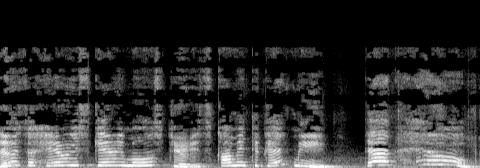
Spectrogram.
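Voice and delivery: very high yell with drawn-out word. A boy jumping on his bed calls his dad upstairs as a trick, yelling. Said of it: "he yelled".

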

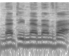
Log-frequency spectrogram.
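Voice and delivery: rattled off very fast, tossed straight off. Advertising a Cadillac SRX, saying the price '$19,995' very fast. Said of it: "I just like to say that fast because it kind of sounds good".

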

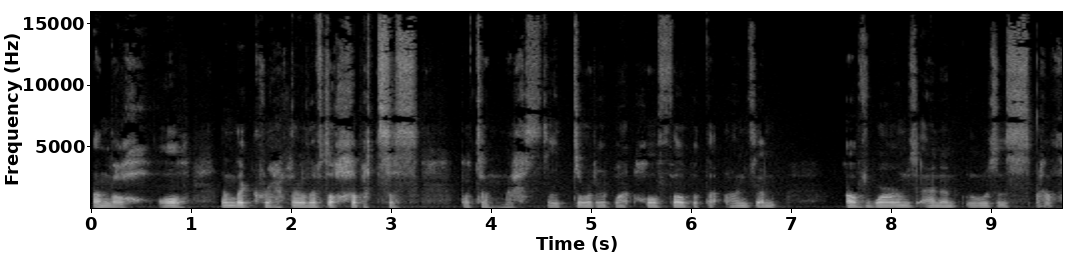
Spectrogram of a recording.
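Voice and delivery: put-on creature voice, kept soft and hushed. Reading the first chapter of the first Hobbit book aloud, in Gollum voice. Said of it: "doing it in Gollum's voice".

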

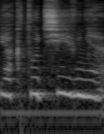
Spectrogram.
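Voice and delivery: hushed whisper. Narrator reads a girl whispering to her brother in the cellar; whispering. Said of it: "szepnęła dziewczynka do brata".

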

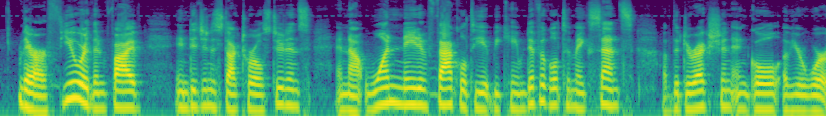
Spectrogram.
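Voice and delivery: ordinary talk, nothing marked

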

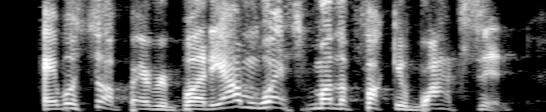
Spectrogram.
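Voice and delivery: very high, squeaky voice. Imitating a voice from before the alleged steroids: Wes Watson's old voice. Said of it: "Remember his voice was like this?".

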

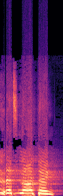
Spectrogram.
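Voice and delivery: mock very high, shrill, loud, tearful crying voice. Retelling a crying sister's answer, imitating a crying sister. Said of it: "She's crying".

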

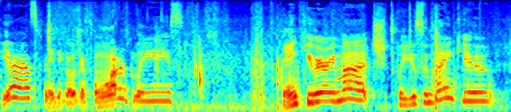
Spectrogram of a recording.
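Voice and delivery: high, polite talking-dog voice. Speaking for the dog answering back to viewers, doggy voice. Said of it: "doing my doggy voice".

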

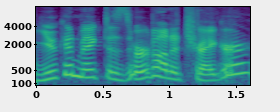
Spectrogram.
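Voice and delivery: mock knowing, teasing, sarcastic tone. Quoting her dearest friend's question to her, retelling a sarcastic question. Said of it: "she's being sarcastic when she asks me these questions".

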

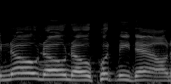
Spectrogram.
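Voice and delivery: mock drawn-out screaming little kid voice, slow. Retelling a Bible scene, the child Jesus picks up: imitating a screaming child. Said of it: "screaming at everybody".

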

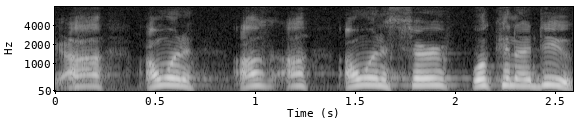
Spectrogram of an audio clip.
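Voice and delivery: put-on high, eager young girl voice, blurted out. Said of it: "she's like".

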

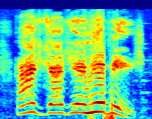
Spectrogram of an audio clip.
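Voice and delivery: bad cartoon-kid voice, high, loud, swooping all over. Wishing to dress up before a battle, doing a terrible Cartman impression. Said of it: "That was a terrible impression".

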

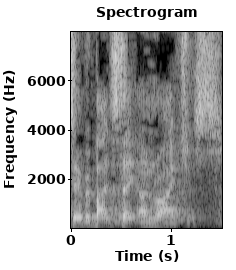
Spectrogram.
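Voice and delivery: ordinary delivery

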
